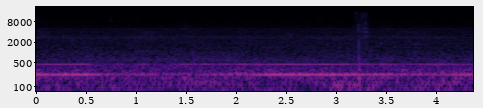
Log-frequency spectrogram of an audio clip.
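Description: Steady machine hum, a low drone with a higher tone above it, with a faint brief tick about three seconds in.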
